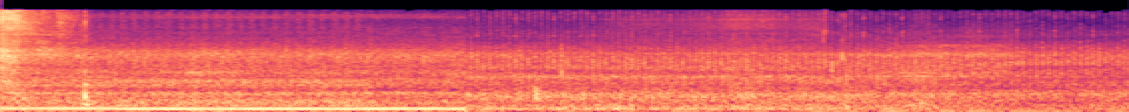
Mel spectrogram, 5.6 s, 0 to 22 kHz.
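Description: Air chuck clicking onto a tyre valve stem, then a Smittybilt 12-volt portable air compressor running with a steady low hum as it inflates the tyre; the hum drops a little about two seconds in.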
